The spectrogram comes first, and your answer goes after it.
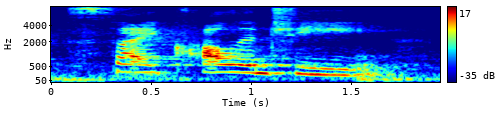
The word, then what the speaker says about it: psychology: So, in words like psychology, the p is at the very beginning, but we do not pronounce it at all.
